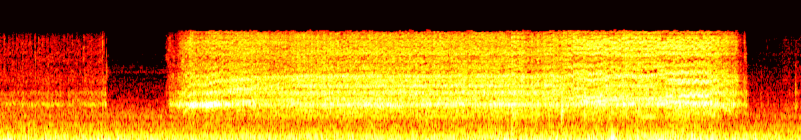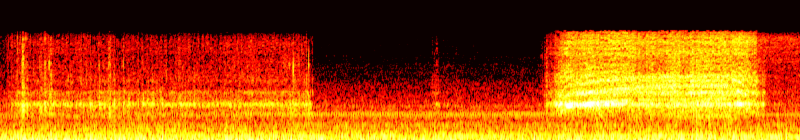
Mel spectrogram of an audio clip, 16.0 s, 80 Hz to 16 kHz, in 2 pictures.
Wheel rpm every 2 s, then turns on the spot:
40, 150, 160, 80, 20, 10, 40, 90.
6-12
